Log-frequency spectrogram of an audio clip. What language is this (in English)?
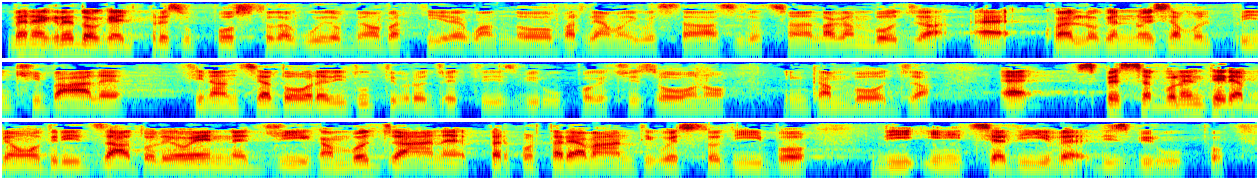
Italian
